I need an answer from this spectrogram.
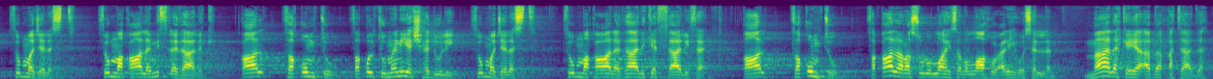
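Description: A man reading religious texts aloud in a steady, formal way. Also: on the high side. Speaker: reader of hadith texts. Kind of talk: formal text recitation. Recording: hall with long reverb.

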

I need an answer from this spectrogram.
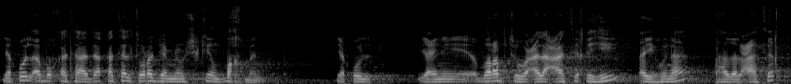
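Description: A man's voice: mid-range voice, fast. A man teaching a religious lesson, explaining and retelling the narrators' words in an informal way. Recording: hall with long reverb.

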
